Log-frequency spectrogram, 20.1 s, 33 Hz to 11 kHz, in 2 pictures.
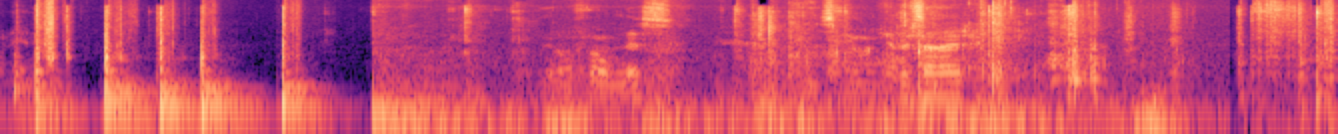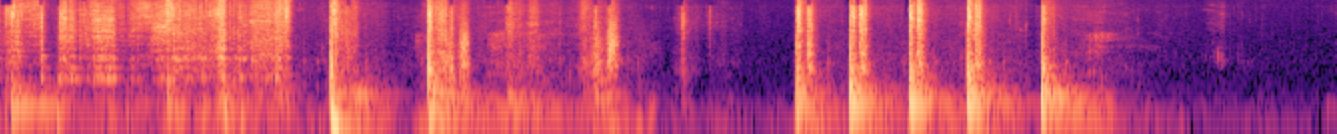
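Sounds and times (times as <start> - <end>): sharp knocks: 0.0 - 2.5, 12.5 - 13.6, 16.0 - 18.3.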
